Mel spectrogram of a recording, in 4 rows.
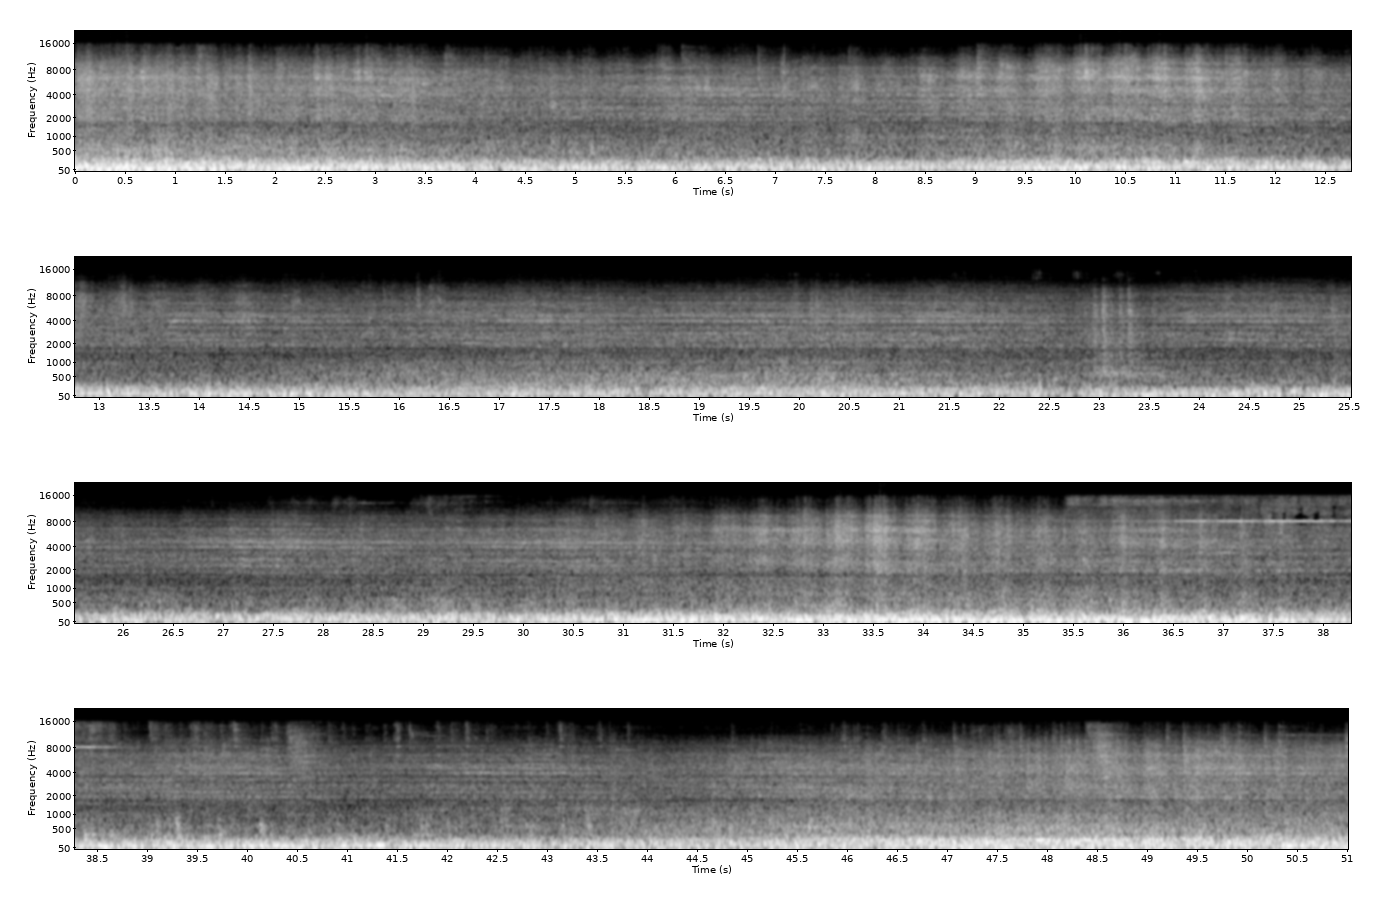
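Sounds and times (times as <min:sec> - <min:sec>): freight train wheels clattering on rails: 0:00.0 - 0:51.0.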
